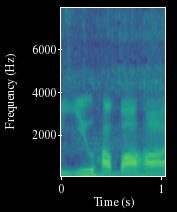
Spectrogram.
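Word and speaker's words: Yhwach: there's a villain named Yuha Baja. Yeah, it's not spelled like the way you the way it sounds, just so you know.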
